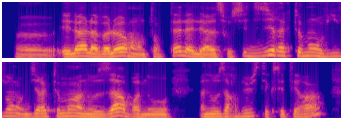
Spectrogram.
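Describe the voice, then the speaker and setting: A man's fairly high voice with a dark, mellow tone at a fairly quick pace, a dry sound with no echo and a quiet background. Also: ordinary pitch variation. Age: 30s. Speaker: landscape architect and urban planner; presenter. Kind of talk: presentation. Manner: halting, many hesitations. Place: home room. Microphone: video call.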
